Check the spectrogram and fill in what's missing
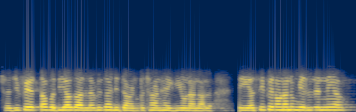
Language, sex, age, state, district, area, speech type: Punjabi, female, 18-30, Punjab, Patiala, urban, conversation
